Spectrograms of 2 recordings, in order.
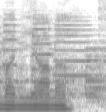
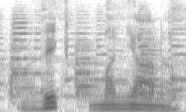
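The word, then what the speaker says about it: Mignogna: pronounce Vic's name right it's supposed to be pronounced Manana like the word tomorrow in Spanish Manana Vic mcana Vic Manana Vic Vic Manana yeah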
